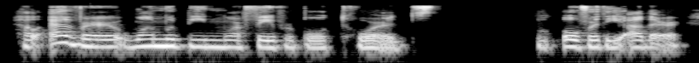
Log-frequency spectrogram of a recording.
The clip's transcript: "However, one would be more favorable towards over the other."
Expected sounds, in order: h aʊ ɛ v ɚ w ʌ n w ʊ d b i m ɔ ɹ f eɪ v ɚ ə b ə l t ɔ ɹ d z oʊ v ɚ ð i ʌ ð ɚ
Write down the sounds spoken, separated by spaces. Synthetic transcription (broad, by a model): h aʊ ɛ v ɚ w ʌ n w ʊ d b i m ɔ ɹ f eɪ v ɚ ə b l t ɔ ɹ d z oʊ v ɚ ð i ʌ ð ɚ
